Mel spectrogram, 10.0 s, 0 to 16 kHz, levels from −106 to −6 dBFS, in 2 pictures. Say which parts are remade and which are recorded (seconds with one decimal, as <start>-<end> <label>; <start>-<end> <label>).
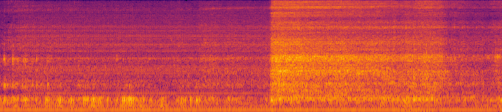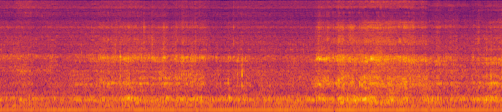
0.0-4.1 recorded; 4.1-9.3 remade; 9.3-10.0 recorded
